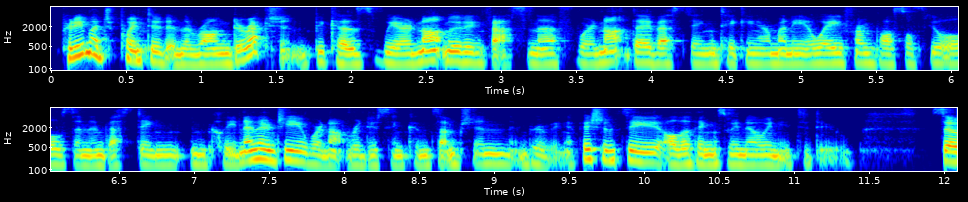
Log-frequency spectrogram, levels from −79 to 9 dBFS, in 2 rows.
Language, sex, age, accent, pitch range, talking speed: English, female, 30-49, American, 150-195 Hz, 225 wpm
